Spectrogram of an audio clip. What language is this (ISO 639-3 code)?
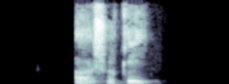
haz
